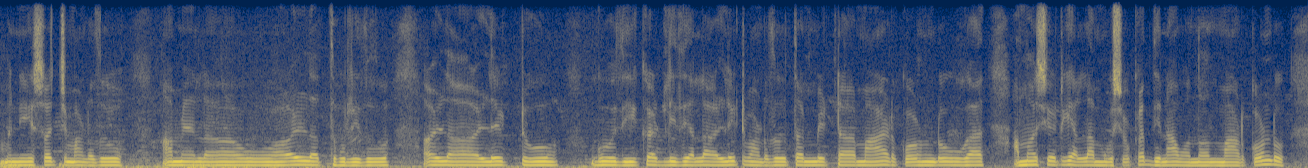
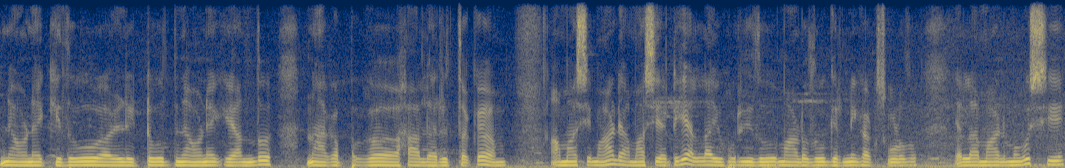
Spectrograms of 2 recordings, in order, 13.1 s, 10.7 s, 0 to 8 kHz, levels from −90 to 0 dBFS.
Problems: background sounds at intervals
